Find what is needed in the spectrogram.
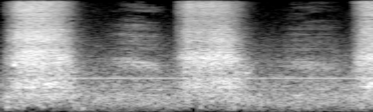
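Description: Three short puffs of breath blown through pursed lips at a small jar of loose eyeshadow pigment, each about half a second long and about a second apart.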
